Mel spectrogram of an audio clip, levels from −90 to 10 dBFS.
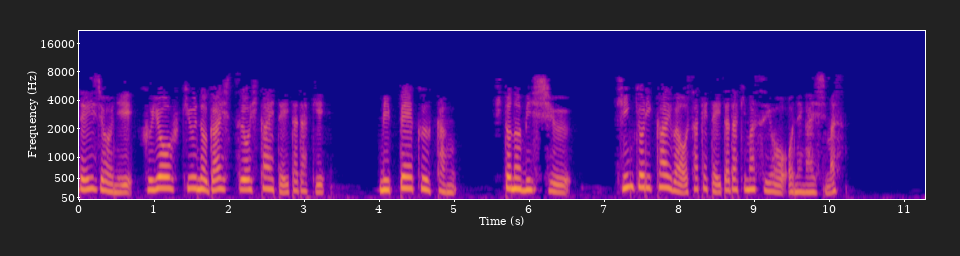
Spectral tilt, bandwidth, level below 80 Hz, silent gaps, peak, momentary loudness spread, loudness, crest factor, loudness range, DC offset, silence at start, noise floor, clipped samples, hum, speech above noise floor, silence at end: -6.5 dB/octave; 7.6 kHz; -58 dBFS; none; -6 dBFS; 12 LU; -23 LUFS; 16 dB; 3 LU; under 0.1%; 0 s; -67 dBFS; under 0.1%; none; 45 dB; 1.15 s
